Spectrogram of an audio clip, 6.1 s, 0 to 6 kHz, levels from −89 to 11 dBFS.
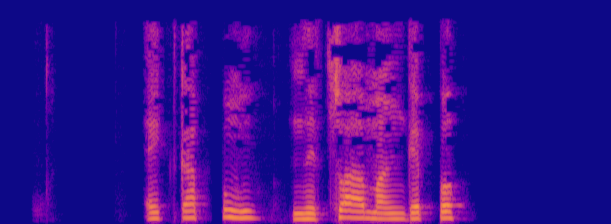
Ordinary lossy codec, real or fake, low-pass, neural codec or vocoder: MP3, 24 kbps; fake; 5.4 kHz; codec, 16 kHz, 0.8 kbps, ZipCodec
